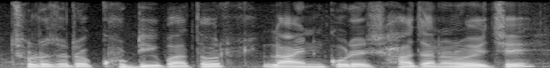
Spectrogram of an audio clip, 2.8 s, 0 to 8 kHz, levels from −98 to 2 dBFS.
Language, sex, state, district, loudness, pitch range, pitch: Bengali, male, West Bengal, Alipurduar, -13 LUFS, 145-165 Hz, 155 Hz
